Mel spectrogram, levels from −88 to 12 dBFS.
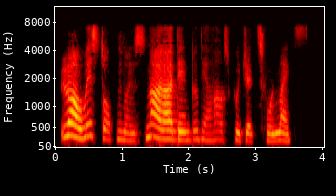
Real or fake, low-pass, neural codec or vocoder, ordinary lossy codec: fake; 7.2 kHz; codec, 16 kHz, 0.5 kbps, X-Codec, HuBERT features, trained on general audio; MP3, 32 kbps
